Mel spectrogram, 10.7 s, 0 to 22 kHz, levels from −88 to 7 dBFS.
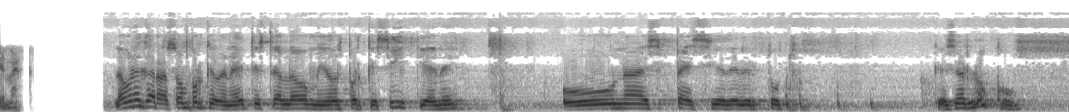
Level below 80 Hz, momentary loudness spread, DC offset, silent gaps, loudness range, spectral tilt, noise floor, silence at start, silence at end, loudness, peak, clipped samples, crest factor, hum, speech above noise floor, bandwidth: -56 dBFS; 17 LU; under 0.1%; none; 3 LU; -5.5 dB/octave; -85 dBFS; 0 s; 0 s; -17 LUFS; -4 dBFS; under 0.1%; 12 dB; none; 69 dB; 13.5 kHz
